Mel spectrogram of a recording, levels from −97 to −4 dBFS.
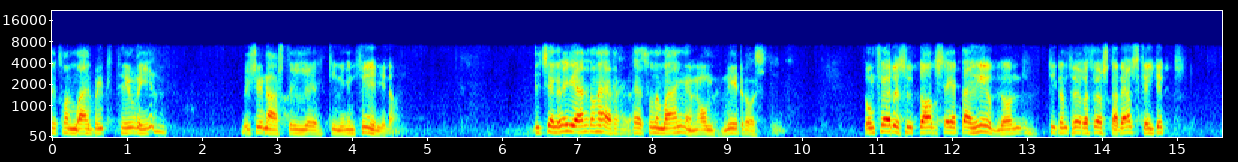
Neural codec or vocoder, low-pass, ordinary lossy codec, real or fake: codec, 16 kHz, 1 kbps, FreqCodec, larger model; 7.2 kHz; Opus, 16 kbps; fake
